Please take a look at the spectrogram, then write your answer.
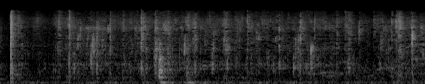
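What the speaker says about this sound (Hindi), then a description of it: "इन सबको थोड़ा सा भून लेंगे।" Bay leaf, whole dried red chilies, curry leaves and dry garlic frying in hot oil, a close, bright crackling sizzle with sharp irregular pops over a steady hiss and no talking.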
